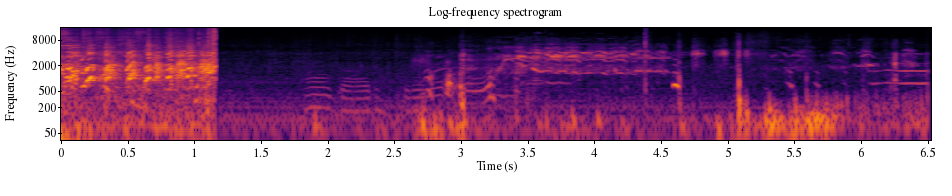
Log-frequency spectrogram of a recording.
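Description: Rushing, splashing floodwater for about the first second, cutting off abruptly; then people's voices, with a high wavering cry in the middle.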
